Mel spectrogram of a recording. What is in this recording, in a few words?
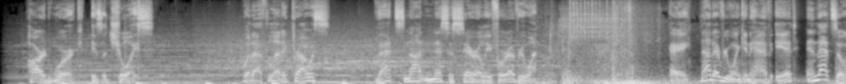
commercial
